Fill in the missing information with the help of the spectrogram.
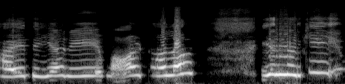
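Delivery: high, stretched-out mock wail; pained wailing. Mishka moaning after being shoved down, pained high wail. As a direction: wail it like a hammed-up victim.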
